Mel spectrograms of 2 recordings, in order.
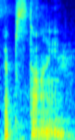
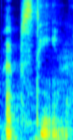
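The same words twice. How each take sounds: First: The name is pronounced with German sounds. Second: The name is pronounced with English sounds. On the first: The speaker calls it right. "that looks like German and it's Epstein" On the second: The speaker calls it wrong. "not Epstein"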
